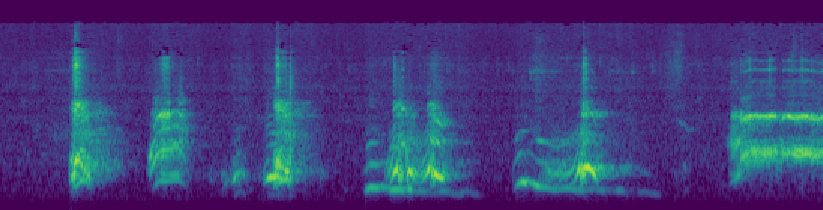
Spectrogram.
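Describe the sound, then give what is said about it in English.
A dog barks in a quick series of about seven loud, sharp barks, the later ones stretching into drawn-out, howling yelps, with no one talking. “for the fucking remainder of this episode, you get to listen to her dog attacker”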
